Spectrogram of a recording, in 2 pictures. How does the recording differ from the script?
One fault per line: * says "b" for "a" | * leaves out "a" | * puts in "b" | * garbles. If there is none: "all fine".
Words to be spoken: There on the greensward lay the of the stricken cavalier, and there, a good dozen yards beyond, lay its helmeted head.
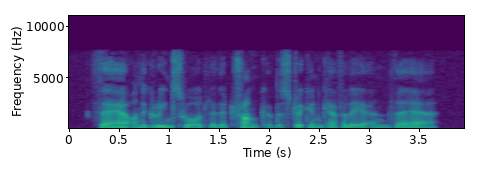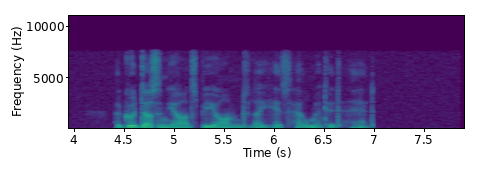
* puts in "trunk"
* says "his" for "its"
